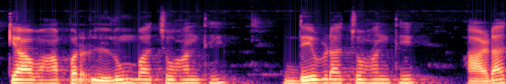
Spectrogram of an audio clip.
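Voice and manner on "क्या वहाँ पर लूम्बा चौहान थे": ordinary talk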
